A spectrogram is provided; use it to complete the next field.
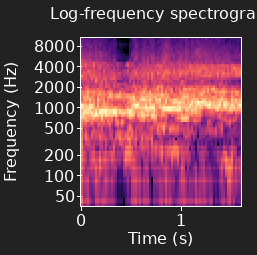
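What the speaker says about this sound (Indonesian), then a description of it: "Pimpin teman-temannya untuk tepuk semangat." A school class shouts and claps together in a spirit clap, a loud, dense burst of young voices filling a classroom for under two seconds.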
